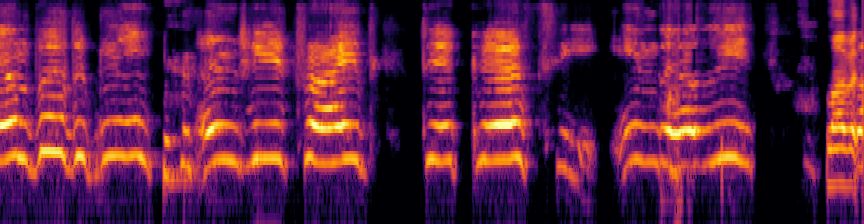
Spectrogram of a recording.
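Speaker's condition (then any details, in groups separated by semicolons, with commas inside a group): Cerebral palsy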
